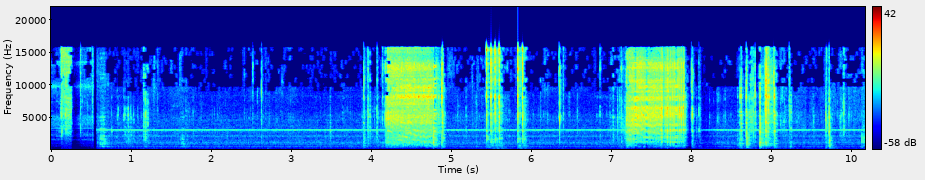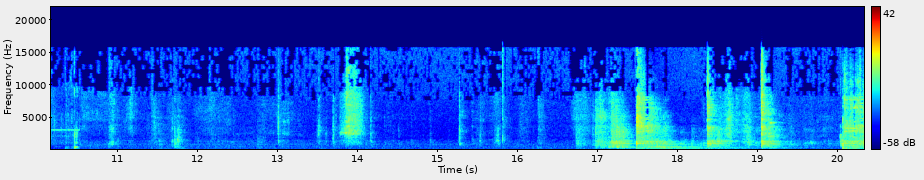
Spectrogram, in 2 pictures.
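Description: A drill driving screws into hinges on a cedar lid, two runs of about a second each with small clicks between. Later a galvanized metal tub scrapes and knocks as it is shifted inside a wooden box.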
